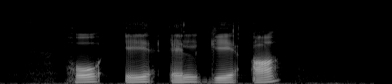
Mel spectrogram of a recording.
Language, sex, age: Norwegian, male, 63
